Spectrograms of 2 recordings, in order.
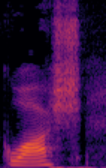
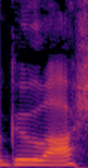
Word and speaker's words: gouache: So I finally mastered the ability to say that word. For the longest time I was saying it wrong. I even threw a goulash in there.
